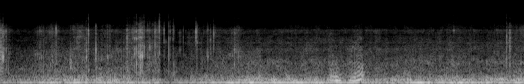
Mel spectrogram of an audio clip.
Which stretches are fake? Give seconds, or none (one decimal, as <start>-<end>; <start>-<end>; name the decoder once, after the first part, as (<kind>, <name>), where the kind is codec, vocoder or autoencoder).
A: 0.7-5.2 (codec, HILCodec)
